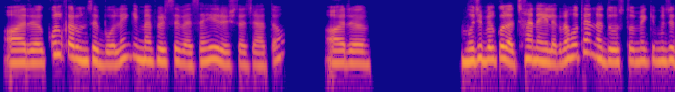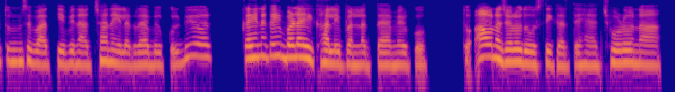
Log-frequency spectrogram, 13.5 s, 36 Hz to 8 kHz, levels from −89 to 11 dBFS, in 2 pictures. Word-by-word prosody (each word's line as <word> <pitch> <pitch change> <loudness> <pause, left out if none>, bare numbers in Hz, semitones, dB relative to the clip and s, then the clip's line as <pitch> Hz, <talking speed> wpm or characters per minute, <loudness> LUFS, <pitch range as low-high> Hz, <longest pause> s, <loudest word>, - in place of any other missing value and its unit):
और 205 0 +3
खुल 330 +1 +1
कर 285 -4 +5
उनसे 230 -1 +4
बोलें 195 +8 0
कि 285 - -4
मैं 235 -2 +3
फिर 220 -1 +3
से 220 +1 -1
वैसा 190 +1 -3
ही 245 +2 +4
रिश्ता 185 -1 -3
चाहता 175 +1 -7
हूँ 275 - -7 0.5
और 195 -1 0 0.9
मुझे 230 +4 +5
बिल्कुल 245 +2 +6
अच्छा 225 +5 +3
नहीं 225 -2 +4
लग 195 -1 0
रहा, 230 - +3
होता 295 +6 +1
है 370 - -2
ना 260 - +2
दोस्तों 215 0 0
में 225 +1 -1
कि 235 - -6
मुझे 225 +2 +1
तुमसे 220 +1 -3
बात 185 -2 -3
किए 200 -2 -3
बिना 190 -1 -4
अच्छा 180 +6 -3
नहीं 200 -3 -2
लग 180 -1 -6
रहा 185 - -3
है 185 - -3
बिल्कुल 185 +1 -8
भी 270 +5 -6
और 290 -1 -3 0.3
कहीं 270 +1 +3
न 295 - -1
कहीं 300 +1 -1
बड़ा 280 +1 +5
ही 265 -2 +6
खालीपन 195 -3 -1
लगता 180 0 -7
है 185 - -4
मेरे 180 0 -5
को। - - -8 0.4
तो - - -5
आओ 280 +2 +5
ना 255 -3 +4
चलो 215 0 +2
दोस्ती 190 -1 -2
करते 175 0 -6
हैं, 175 -1 -6
छोड़ो 205 +3 -2
ना 185 -2 -5
210 Hz, 260 wpm, -22 LUFS, 185-240 Hz, 0.9 s, बिल्कुल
